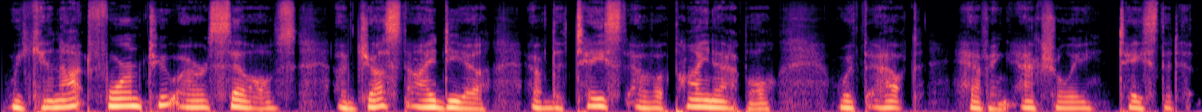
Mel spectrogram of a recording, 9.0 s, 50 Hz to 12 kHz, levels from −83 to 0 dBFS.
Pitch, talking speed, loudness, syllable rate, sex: 150 Hz, 135 wpm, -18 LUFS, 4.2 syllables/s, male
